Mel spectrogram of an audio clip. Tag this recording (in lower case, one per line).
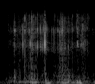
crinkling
